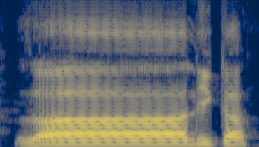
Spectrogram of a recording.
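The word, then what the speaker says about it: ذٰلِكَ: কেউ যদি সবগুলোতে টান দেয় জালিকাল এমন বলে তাহলে অশুদ্ধ হবে। শুদ্ধটা কি হবে? জালিকা। তাহলে যখন কোরআন মাজিদের সূরা বাকারার প্রথম শব্দে কি রয়েছে?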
